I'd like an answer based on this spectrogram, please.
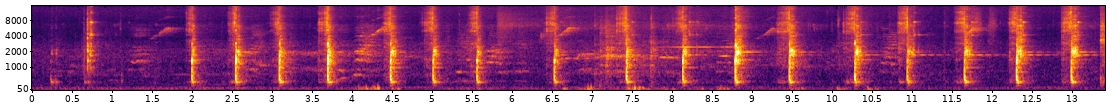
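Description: Cleaver slicing a carrot into rounds on a wooden chopping board: sharp knocks on the board, a single one near the start, then steadily about twice a second from about two seconds in.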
